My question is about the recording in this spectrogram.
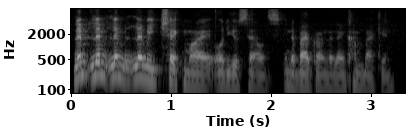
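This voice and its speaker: A man's voice: mid-range voice, animated, quick pace, mellow. A man in a casual podcast chat whose voice comes through muffled, as if through a wall, from a poor microphone. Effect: muffled, as if heard through a wall. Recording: muffled distant mic.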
